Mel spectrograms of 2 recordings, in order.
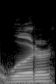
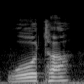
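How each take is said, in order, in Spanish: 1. Se dice con acento americano. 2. Se dice con acento británico. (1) "water en americano" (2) "water en británico"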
